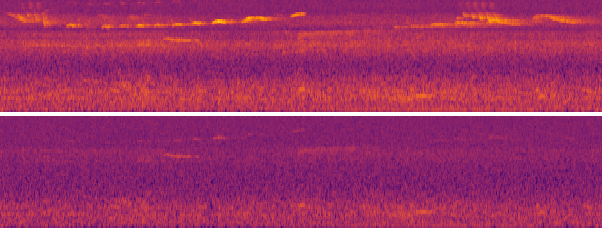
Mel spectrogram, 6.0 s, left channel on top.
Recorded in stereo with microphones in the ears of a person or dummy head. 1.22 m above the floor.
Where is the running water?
75° left (ahead or behind).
